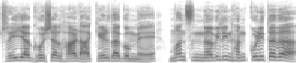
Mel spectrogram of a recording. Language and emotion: Kannada, happy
